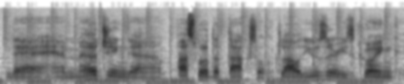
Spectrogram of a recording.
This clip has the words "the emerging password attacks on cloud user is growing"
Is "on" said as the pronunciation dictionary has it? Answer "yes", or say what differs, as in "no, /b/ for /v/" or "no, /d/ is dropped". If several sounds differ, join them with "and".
yes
